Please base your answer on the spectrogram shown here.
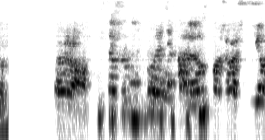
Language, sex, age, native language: Icelandic, female, 18-19, Icelandic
